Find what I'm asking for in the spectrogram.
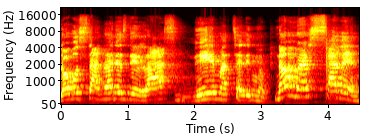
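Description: With music in the background and audible room echo, a woman speaks in a high pitch at a fairly slow pace. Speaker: YouTuber. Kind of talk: casual talk to camera. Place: home room. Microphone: camera far.

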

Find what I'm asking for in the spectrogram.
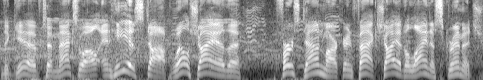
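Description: Noticeable background noise accompanies a man speaking at a fairly slow pace. His pitch is high and his intonation lively. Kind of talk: live football play-by-play commentary.

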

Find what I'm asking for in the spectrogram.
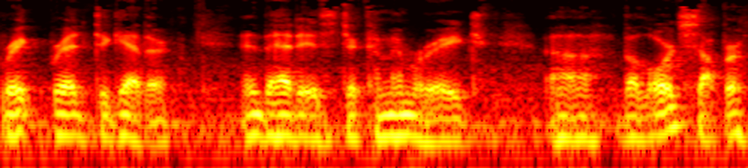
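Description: A man's very deep, low voice at a moderate pace over light background noise. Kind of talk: sermon. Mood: calm, reverent. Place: home room. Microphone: webcam.

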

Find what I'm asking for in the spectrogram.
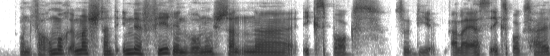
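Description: Against a quiet background with dry, echo-free sound, a man speaks at a moderate pace with hardly any pauses. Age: 20s. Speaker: gaming content creator. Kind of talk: casual interview. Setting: voice-only call, no camera. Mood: relaxed, casual. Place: home room.

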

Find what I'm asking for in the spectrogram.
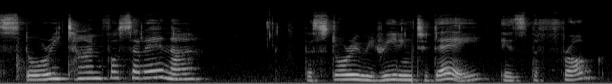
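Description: A somewhat breathy woman's voice, very slow in pace, with lively intonation. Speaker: storyteller reading to a child. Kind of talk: children's story read-aloud. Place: home room. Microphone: webcam.

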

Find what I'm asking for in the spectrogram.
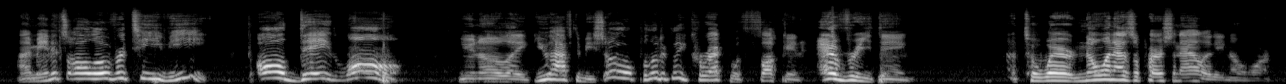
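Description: Against a quiet background, a man with an American accent speaks fairly slowly in a high voice, with very wide pitch swings and big swings in loudness. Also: dry sound with no echo. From United States. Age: 30s. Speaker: boxing commentator. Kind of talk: casual monologue. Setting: home recording. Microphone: webcam.

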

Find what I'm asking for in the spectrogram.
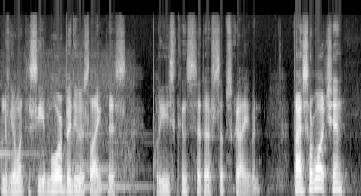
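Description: In a Scottish accent, a man speaks at a moderate pace with ordinary pitch variation against light background noise. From Scotland. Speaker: travel vlogger. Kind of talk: travel vlog narration and casual chat; casual vlog chat. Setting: outdoors at a mountain restaurant. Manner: enthusiastic, animated. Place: street. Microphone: phone near.

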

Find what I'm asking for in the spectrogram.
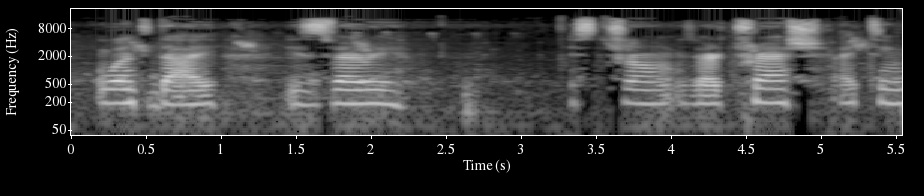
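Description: A woman with a Brazilian accent speaks over light background noise. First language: Portuguese. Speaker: video blogger. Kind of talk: personal vlog monologue on depression. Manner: halting, searching for words; emotional, sincere, laughs often. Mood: serious, thoughtful. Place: home room. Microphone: webcam.

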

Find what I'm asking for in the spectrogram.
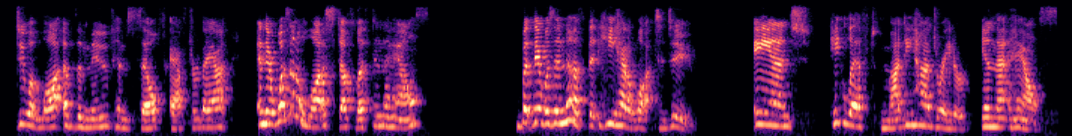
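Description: A woman speaks at a fairly slow pace in a bright, sharp tone. Audible room echo surrounds her, with light background noise. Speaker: home cook streamer. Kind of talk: casual live stream chat. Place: kitchen. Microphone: phone near.

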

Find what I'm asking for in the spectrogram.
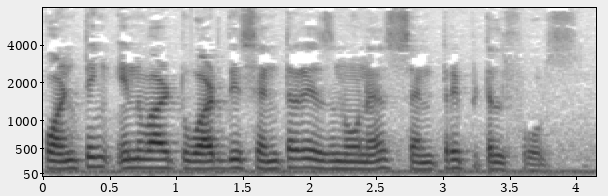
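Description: This voice is somewhat breathy, with an Indian accent. It moves at a fairly slow pace. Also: man. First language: Hindi. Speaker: school physics teacher. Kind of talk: online class lecture. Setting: online video lecture. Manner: hesitant, frequent fillers.

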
